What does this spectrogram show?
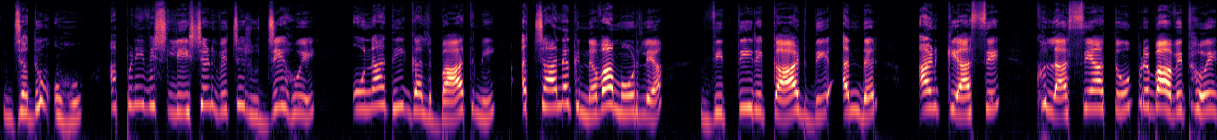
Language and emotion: Punjabi, surprised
